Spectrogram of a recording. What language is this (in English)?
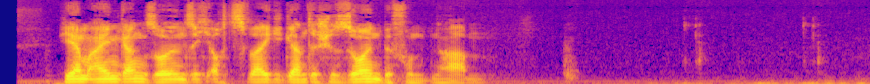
German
